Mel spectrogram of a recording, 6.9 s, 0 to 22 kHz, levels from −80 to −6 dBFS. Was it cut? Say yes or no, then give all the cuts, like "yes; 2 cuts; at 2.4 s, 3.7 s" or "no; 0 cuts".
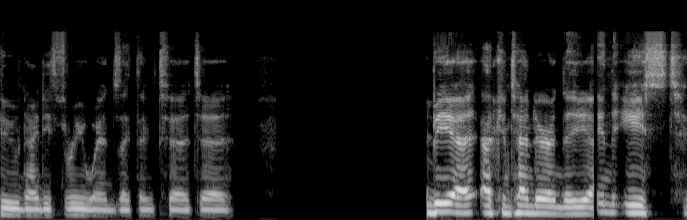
yes; 2 cuts; at 4.3 s, 5.9 s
